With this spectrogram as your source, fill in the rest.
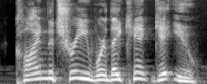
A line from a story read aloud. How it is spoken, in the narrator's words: he shouted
